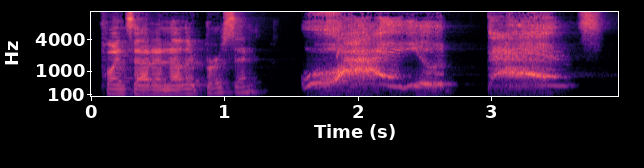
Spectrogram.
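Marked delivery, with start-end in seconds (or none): 1.6-3.8 very high, slow, stretched-out shout; hammed-up hotheaded teacher bellow, every word dragged; imitated yelling. Angry teacher challenges silent dancers, imitated drawn-out yelling. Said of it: "He just kept yelling".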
